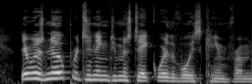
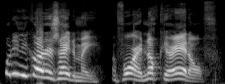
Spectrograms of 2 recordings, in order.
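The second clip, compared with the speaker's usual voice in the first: loud, higher, fast menacing demand; threatening demand; 6 semitones higher, 9 dB louder, faster than usual. Acted. Sam threatens Trotter for an answer, menacing demand. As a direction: press him hard, fists ready. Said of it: "in a threatening manner".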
